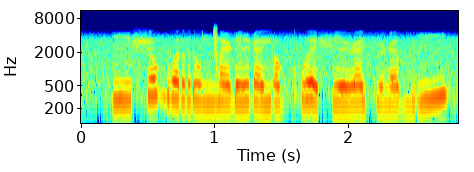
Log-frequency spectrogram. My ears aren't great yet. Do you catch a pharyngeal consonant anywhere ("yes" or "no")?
no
